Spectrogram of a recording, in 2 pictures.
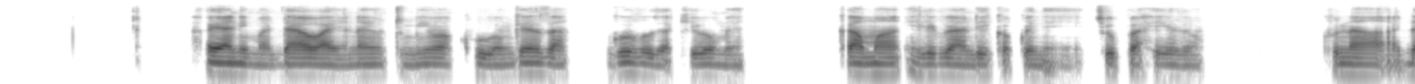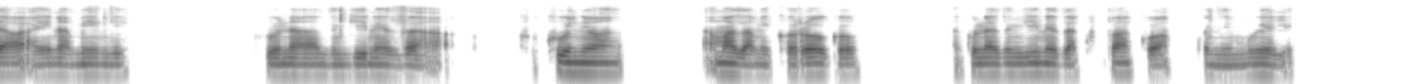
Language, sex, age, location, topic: Swahili, male, 18-24, Kisumu, health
